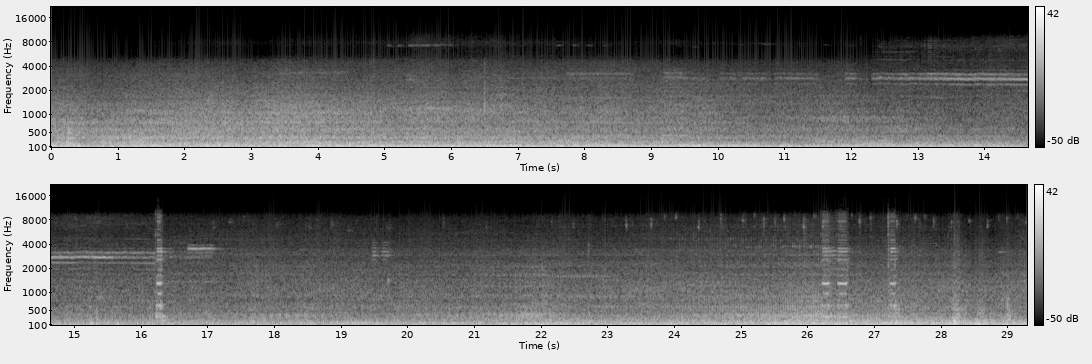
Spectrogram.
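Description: Steady low rumble of road and engine noise from a car driving in slow city traffic. Vehicle horns honk for a few seconds midway, and a few sharp clicks come near the end.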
